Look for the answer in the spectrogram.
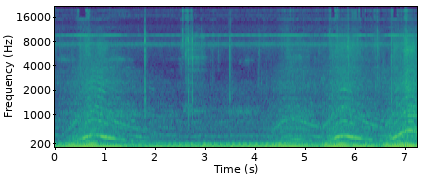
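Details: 2003 Subaru Impreza WRX (GDA), EJ205 engine, 5-speed manual, 148,345 km: revs rise and fall under a deep rumble, with an irregular off-beat noise following engine speed. Abnormal engine noise, source unconfirmed; teardown planned.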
